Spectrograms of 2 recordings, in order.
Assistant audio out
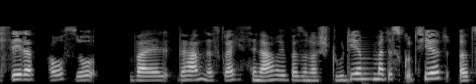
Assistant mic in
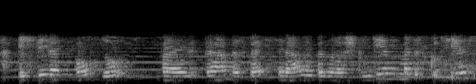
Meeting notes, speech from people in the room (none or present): none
